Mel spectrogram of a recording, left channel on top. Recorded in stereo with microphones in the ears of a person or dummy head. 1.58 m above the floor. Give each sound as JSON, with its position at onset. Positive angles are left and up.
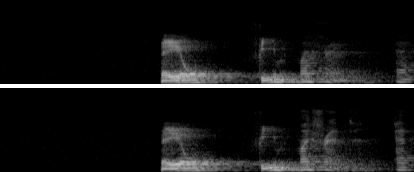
{"t": 1.6, "sound": "a man speaking", "side_deg": 20, "distance_m": 0.8}
{"t": 3.0, "sound": "a man speaking", "side_deg": -60, "distance_m": 0.9}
